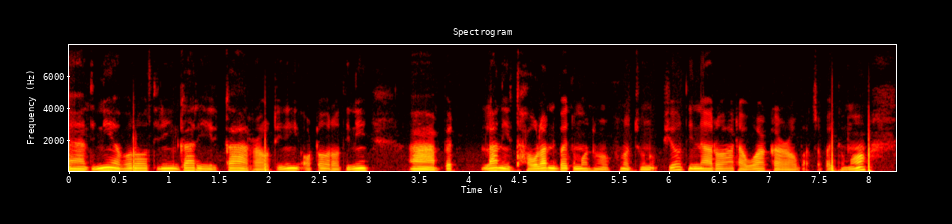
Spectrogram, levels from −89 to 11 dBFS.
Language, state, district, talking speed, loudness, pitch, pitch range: Kokborok, Tripura, West Tripura, 110 wpm, -23 LUFS, 125 Hz, 115-140 Hz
